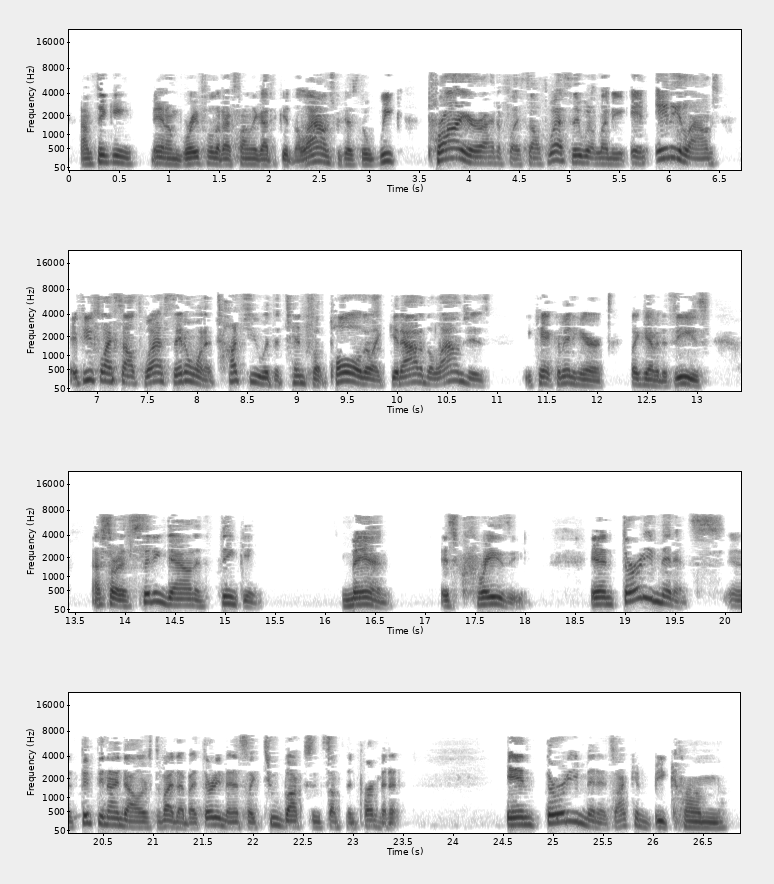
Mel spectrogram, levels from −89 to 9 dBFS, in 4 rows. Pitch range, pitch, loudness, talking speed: 125-190 Hz, 155 Hz, -20 LUFS, 210 wpm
